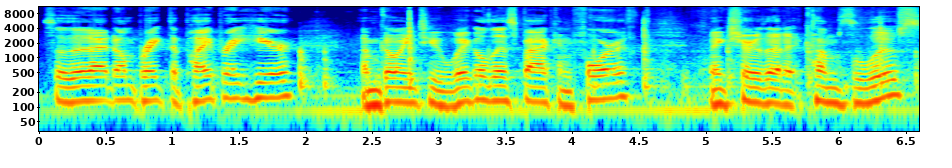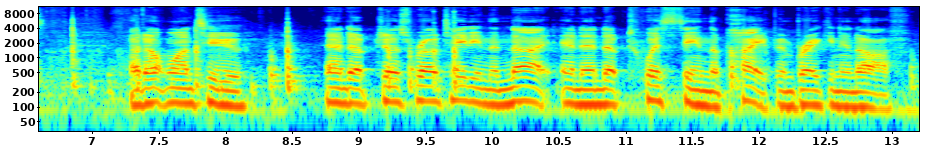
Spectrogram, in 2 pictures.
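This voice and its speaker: A man with a mid-range, slightly bright voice talks unhurriedly, with a little hiss or hum in the audio. He is the host of his own workshop videos, walking through a car repair step by step in a practical, instructive way.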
